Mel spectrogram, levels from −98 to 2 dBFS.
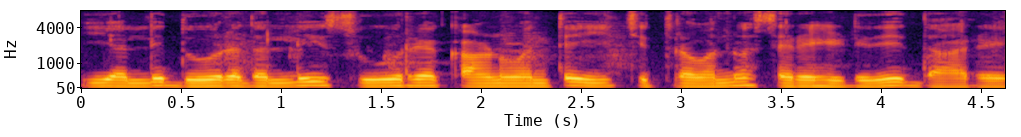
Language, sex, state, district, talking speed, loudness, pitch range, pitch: Kannada, male, Karnataka, Bijapur, 105 wpm, -14 LUFS, 115-125 Hz, 120 Hz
